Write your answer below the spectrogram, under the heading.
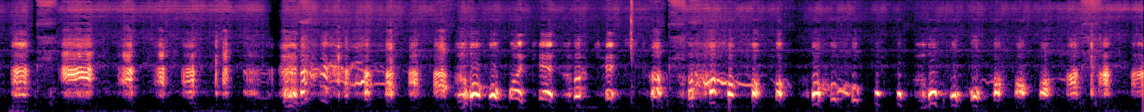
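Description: Animated Laughing Santa plush toy laughing through its built-in speaker: a fast, repeating run of short laughs, about four or five a second, broken twice by longer laughing stretches.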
